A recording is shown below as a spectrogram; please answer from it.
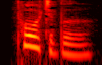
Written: portable

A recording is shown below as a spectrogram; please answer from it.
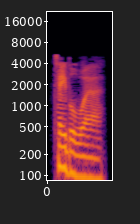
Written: tableware

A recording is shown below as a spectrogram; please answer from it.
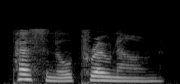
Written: personal pronoun

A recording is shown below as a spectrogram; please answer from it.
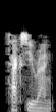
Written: taxi rank

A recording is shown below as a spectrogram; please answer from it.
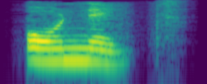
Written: ornate

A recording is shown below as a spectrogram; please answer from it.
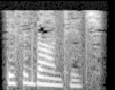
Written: disadvantage

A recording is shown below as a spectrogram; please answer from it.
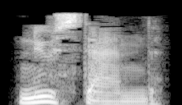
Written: newsstand

